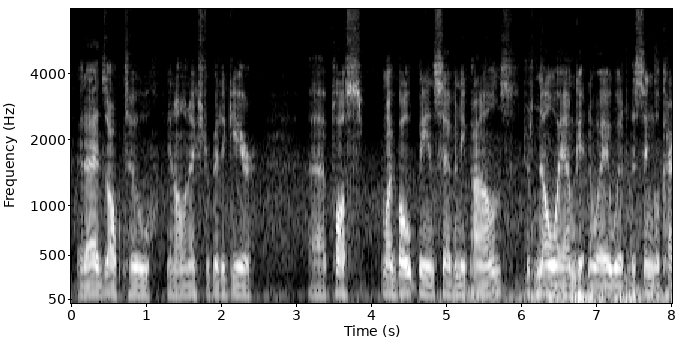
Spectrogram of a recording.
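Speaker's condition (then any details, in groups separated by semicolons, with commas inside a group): No condition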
